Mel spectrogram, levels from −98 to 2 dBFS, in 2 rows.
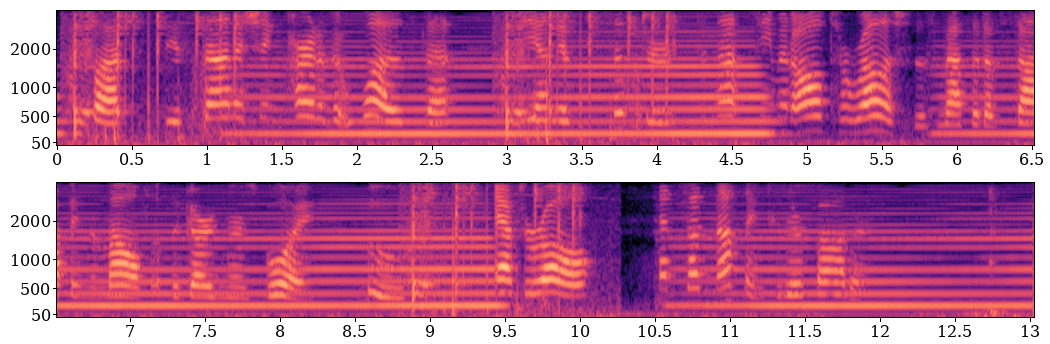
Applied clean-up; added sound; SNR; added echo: none; Bowed string instrument + Fart; 3 dB; none.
